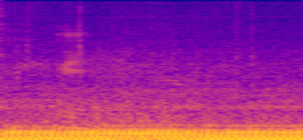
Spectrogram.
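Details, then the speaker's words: Daihatsu Mira after faulty fuel injector repair, idle with AC on, formerly shook and stumbled with AC and jerked on gear changes; low, even idle rumble with regular firing pulses, no stumble; normal idle with AC on. "ปกติแล้วคันนี้ปกติเกียร์นี่เปลี่ยนมันจะกระตุกนะนี่อันนี้ไม่กระตุกแล้วนะครับนี่ครับแล้วก็อันนี้เปิดแอร์อยู่นะ"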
